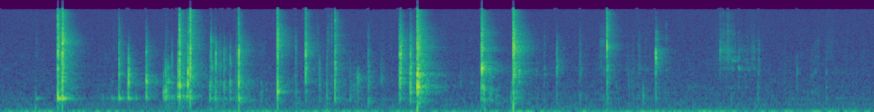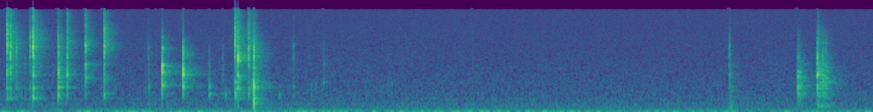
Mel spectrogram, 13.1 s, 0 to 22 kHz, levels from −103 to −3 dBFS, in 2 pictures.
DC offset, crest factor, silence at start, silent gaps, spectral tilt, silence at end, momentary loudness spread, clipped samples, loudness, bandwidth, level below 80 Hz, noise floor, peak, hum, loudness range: under 0.1%; 28 dB; 0.25 s; none; 0.5 dB/octave; 0 s; 20 LU; under 0.1%; -23 LUFS; 17 kHz; -54 dBFS; -51 dBFS; 0 dBFS; none; 7 LU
